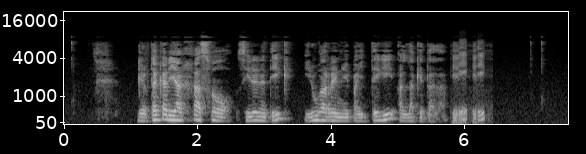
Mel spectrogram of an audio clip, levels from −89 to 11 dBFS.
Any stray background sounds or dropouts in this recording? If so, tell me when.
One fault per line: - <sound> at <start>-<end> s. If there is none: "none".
- laugh at 5.8-6.3 s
